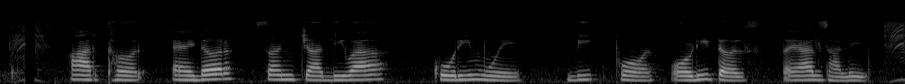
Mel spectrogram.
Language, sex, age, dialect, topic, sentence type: Marathi, female, 18-24, Southern Konkan, banking, statement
